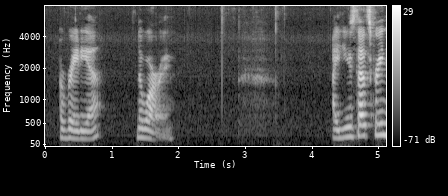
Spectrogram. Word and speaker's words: Aradia: you were paying attention, but Aradia and Naware both have a ray in them, right? Not the same spelling. One is R-A, the other one's R-E, but that's how those words are pronounced.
